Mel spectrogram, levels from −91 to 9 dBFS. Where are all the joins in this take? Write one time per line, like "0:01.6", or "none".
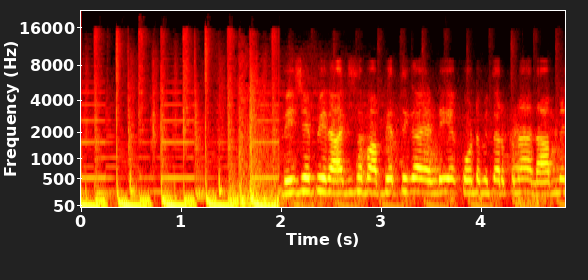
0:01.8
